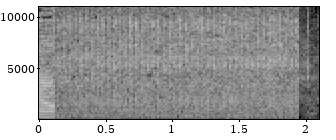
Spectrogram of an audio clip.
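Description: A steady, even rumbling noise at a constant level, with no clear tone or rhythm. It cuts off suddenly at the end.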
